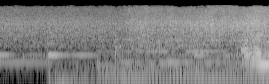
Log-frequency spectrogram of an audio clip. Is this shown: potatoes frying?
yes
